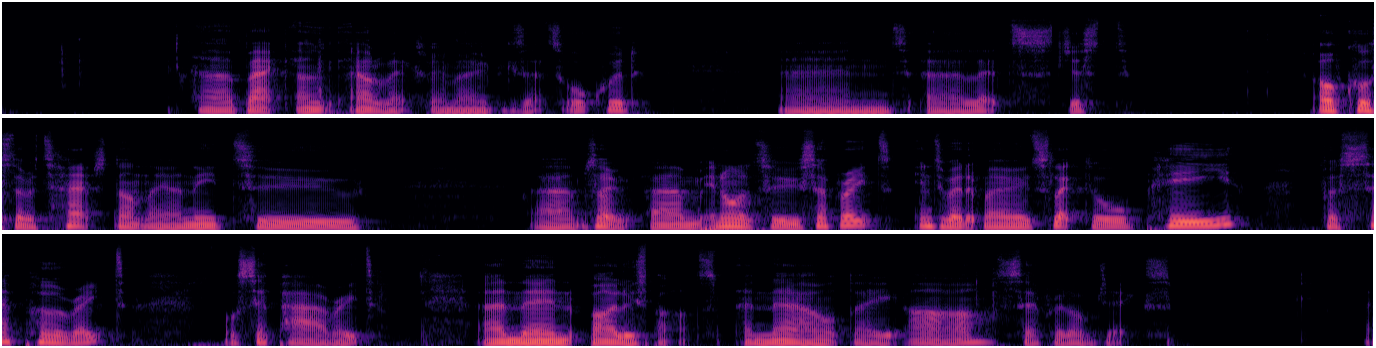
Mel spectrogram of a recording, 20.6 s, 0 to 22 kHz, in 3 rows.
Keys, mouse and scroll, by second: 0.3 Tab, 0.9-2.1 middle drag, 2.1 click, 2.7 middle click, 3.5-4.6 scroll up 2, 4.6 click, 5.0-6.1 middle drag, 6.1 click, 11.4 Tab, 11.7 a, 18.5 Tab, 19.7-20.5 middle drag.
